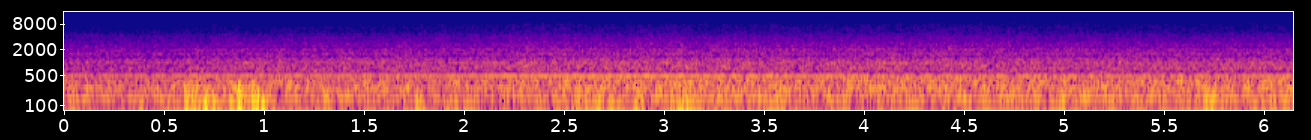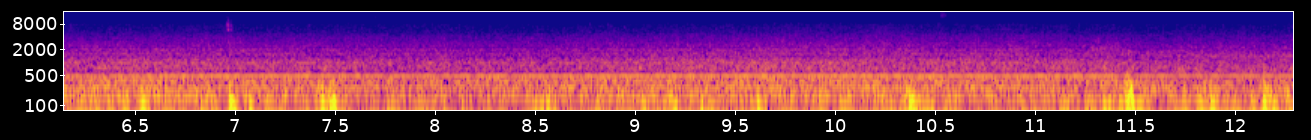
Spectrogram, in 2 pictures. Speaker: You go to medium. Now medium runs pretty good. Can kind of hear the motor whine.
